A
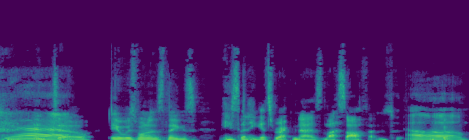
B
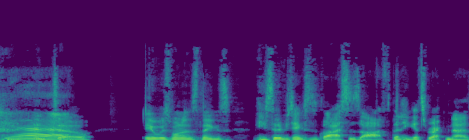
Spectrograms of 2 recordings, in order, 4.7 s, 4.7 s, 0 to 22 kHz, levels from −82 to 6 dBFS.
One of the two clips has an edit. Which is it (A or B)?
A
